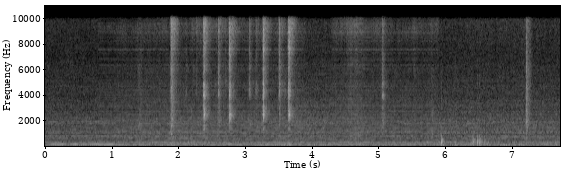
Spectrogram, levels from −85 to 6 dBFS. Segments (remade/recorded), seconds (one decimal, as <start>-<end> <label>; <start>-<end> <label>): 0.0-0.8 recorded; 0.8-3.9 remade; 3.9-4.3 recorded; 4.3-5.9 remade; 5.9-7.7 recorded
